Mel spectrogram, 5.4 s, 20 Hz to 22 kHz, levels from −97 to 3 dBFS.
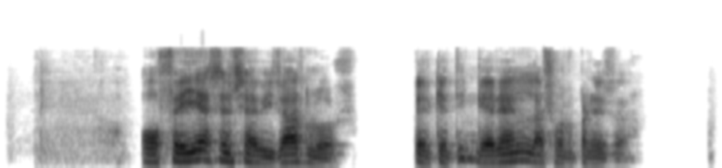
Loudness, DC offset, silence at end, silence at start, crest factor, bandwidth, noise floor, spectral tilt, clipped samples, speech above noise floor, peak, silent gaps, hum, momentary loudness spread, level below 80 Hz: -16 LUFS; under 0.1%; 0.7 s; 1.05 s; 18 dB; 7.8 kHz; -53 dBFS; -5.5 dB/octave; under 0.1%; 37 dB; 0 dBFS; 2.69-3.10 s; none; 13 LU; -66 dBFS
